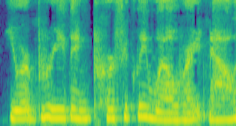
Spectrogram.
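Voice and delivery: normal talking voice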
